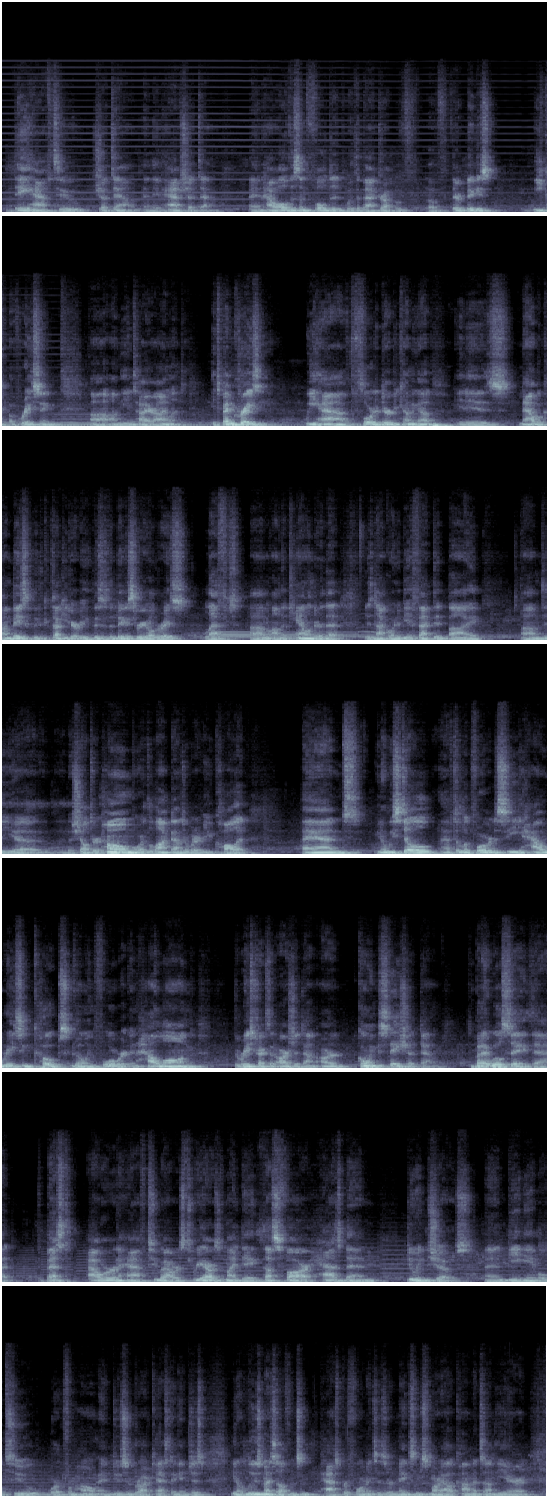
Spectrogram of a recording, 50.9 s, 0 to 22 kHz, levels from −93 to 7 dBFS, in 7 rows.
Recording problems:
off-mic speech; far
room echo; slight; dies away in 0.3 s
background music; faint; throughout; 20 dB below the speech
murmuring crowd; faint; throughout; 25 dB below the speech

